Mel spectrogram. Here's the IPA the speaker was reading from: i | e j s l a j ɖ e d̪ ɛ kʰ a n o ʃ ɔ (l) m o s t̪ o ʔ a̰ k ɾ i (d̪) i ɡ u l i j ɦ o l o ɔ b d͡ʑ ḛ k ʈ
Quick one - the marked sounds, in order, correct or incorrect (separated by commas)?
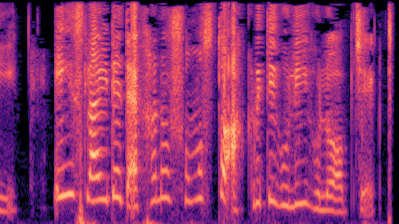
incorrect, incorrect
